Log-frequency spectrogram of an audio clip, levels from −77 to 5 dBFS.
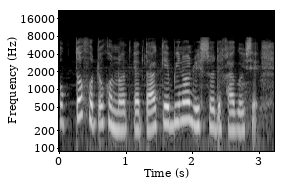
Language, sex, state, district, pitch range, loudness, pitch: Assamese, female, Assam, Kamrup Metropolitan, 210-280 Hz, -15 LUFS, 255 Hz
